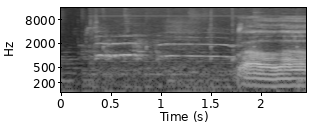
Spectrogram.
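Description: A rooster crowing once, one long held call lasting about a second and a half.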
